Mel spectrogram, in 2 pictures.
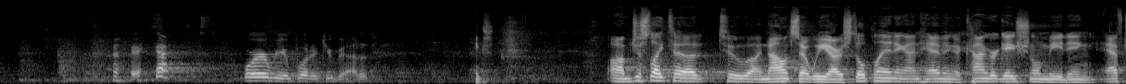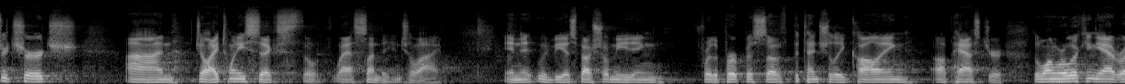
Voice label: Welcome and Announcements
